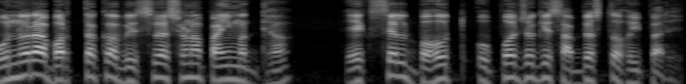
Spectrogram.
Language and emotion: Odia, neutral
